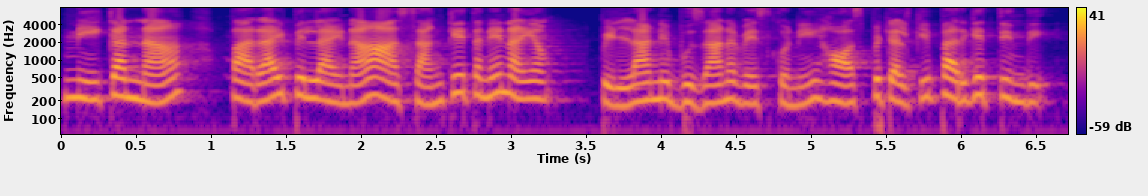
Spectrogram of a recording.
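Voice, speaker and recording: A woman voicing a sharp-tongued older aunt who scolds her lazy nephew, read in an audiobook. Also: medium pitch, normal speed, lightly acted. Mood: scolding. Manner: scolding, reproachful.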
